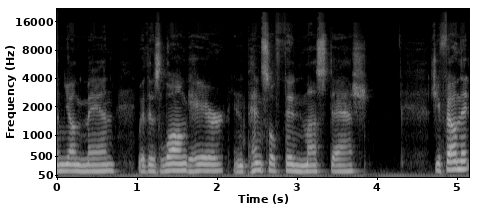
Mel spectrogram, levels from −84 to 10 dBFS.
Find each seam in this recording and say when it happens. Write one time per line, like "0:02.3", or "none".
0:01.6
0:02.1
